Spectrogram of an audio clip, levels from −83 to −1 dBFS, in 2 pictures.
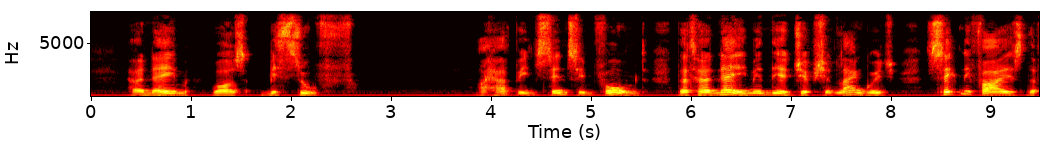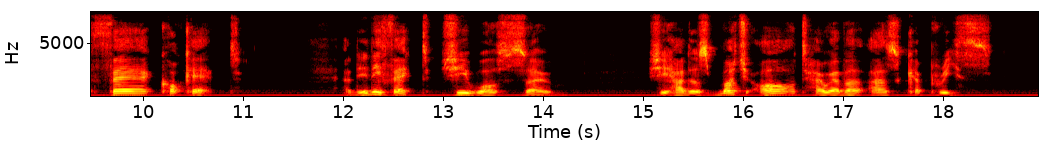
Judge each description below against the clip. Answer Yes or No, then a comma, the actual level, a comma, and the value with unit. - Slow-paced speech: Yes, slow, 110 wpm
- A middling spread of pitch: No, wide, 6.5 semitones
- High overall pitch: No, medium, 145 Hz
